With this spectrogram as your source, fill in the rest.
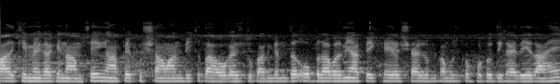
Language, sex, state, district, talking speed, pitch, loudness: Hindi, male, Haryana, Rohtak, 330 wpm, 150 Hz, -18 LUFS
